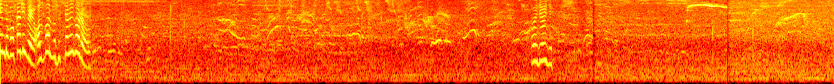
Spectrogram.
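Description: A loud, high squealing call in the first half-second, then scattered bird chirps and calls over steady outdoor background noise.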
